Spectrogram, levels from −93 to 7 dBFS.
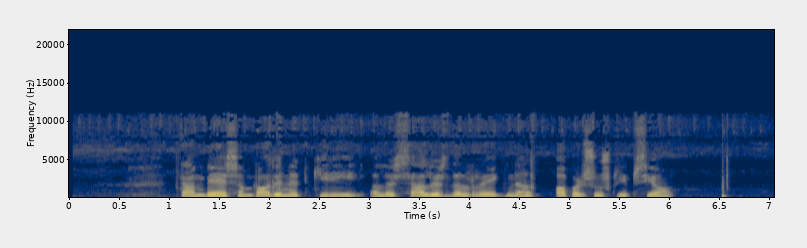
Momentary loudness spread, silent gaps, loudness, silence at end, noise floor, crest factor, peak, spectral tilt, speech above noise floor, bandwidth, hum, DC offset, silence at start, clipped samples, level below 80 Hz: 11 LU; none; -25 LUFS; 0.5 s; -65 dBFS; 18 dB; -8 dBFS; -7 dB/octave; 41 dB; 11 kHz; none; under 0.1%; 1.15 s; under 0.1%; -62 dBFS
